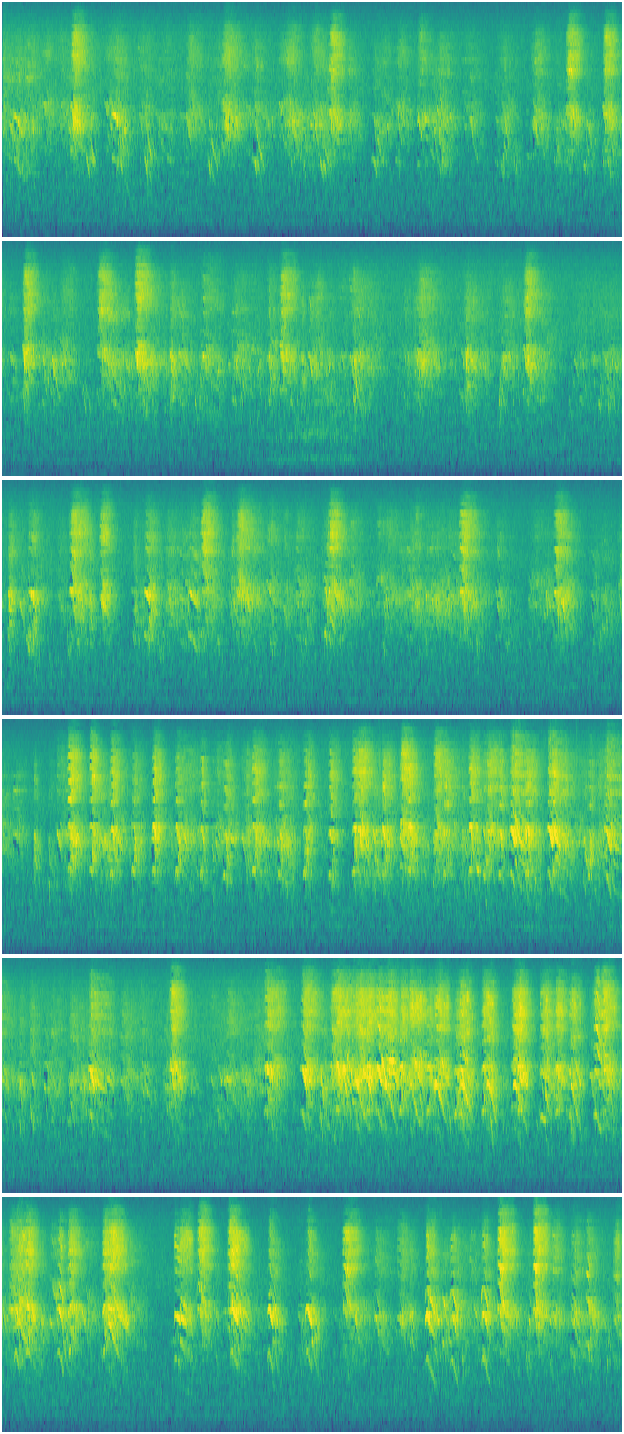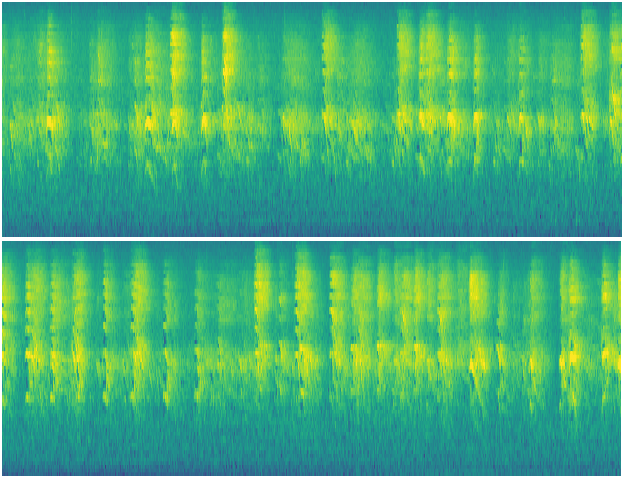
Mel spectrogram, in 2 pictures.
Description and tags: Birds In The Forest.
bird birdsong nature field-recording forest spring birds ambience ambiance ambient sounds forest summer general-noise insects atmosphere soundscape background-sound atmos atmo background
Album: Nature Sound Of Scotland
soundscape, field-recording, insects, bird, forest, atmo, general-noise, nature, ambient, ambience, spring, background-sound, birdsong, birds, atmos, atmosphere, sounds, summer, ambiance, background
